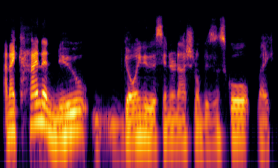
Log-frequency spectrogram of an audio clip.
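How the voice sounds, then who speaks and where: A man's voice: medium pitch, lively intonation, a little fast, a bit bright, dry recording, studio quality. A man, talking as a podcast guest in an upbeat, chatty way over a video call. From California. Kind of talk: casual conversational interview. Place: small home studio with acoustic foam.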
